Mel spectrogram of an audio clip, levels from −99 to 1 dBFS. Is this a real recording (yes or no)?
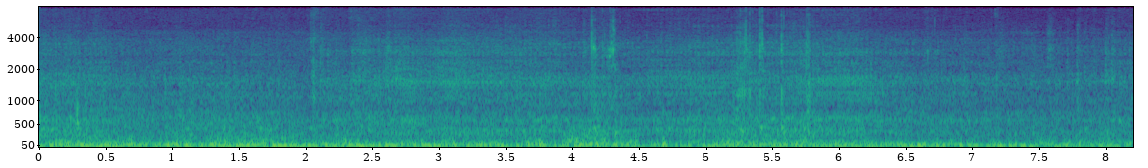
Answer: yes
